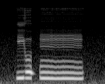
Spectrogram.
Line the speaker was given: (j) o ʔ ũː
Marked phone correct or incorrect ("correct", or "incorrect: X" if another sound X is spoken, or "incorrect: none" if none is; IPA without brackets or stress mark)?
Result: correct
